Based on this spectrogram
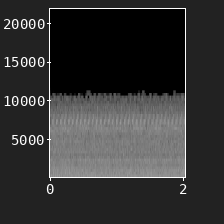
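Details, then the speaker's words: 2001 Honda CR-V after the distributor rotor screw fix: an even, steady idle with no stumble, miss or popping over a hissy background. Normal idle. "it turns on perfectly fine i accelerated it did not hesitate it did not backfire misfire started"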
